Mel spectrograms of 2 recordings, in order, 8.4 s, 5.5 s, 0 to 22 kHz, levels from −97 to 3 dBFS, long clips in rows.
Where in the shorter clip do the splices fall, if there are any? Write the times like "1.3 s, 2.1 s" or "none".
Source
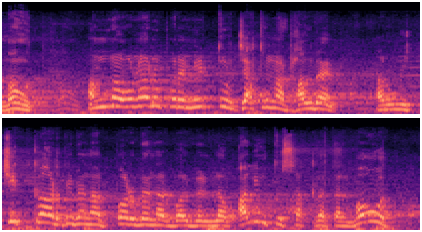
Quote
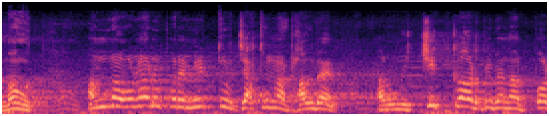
none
